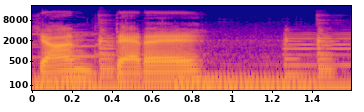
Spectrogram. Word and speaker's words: yandere: I'm not really sure what else to explain, but, you know, the entire yandere, and yes, I'm using the Japanese pronunciation for that, that type of personality is actually, you know, pretty fascinating.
